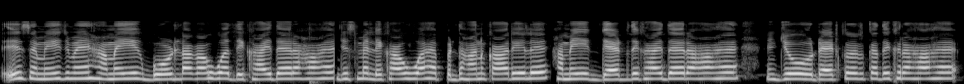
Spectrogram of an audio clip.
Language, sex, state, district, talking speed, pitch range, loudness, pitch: Hindi, female, Bihar, Purnia, 200 wpm, 250-270 Hz, -14 LUFS, 260 Hz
